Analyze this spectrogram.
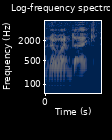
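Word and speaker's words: Nieuwendyk: It was an honorable Joe Newendike. Yeah, Newendike. That's how you say it.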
